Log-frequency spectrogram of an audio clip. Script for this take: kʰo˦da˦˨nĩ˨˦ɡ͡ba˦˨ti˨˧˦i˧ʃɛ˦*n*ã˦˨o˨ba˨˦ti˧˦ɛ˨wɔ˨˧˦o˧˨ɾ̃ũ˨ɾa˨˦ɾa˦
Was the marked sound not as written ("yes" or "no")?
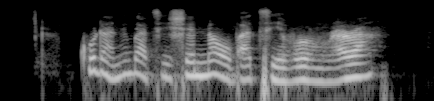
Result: no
